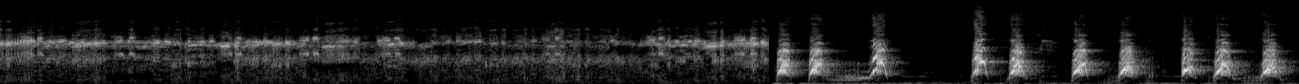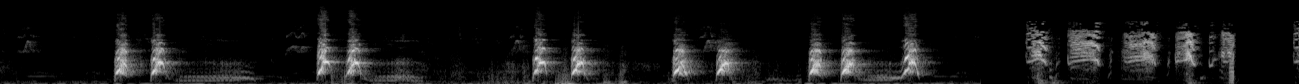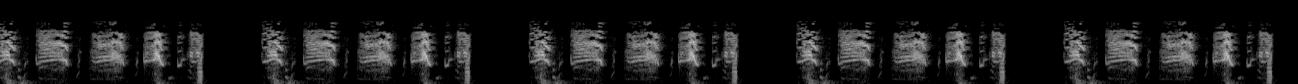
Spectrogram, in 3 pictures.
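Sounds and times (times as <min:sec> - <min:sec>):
animal calling rapidly: 0:00.0 - 0:22.6
dog barking: 0:07.8 - 0:13.2, 0:14.1 - 0:17.3, 0:18.0 - 0:22.7.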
